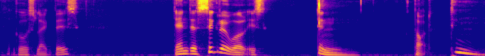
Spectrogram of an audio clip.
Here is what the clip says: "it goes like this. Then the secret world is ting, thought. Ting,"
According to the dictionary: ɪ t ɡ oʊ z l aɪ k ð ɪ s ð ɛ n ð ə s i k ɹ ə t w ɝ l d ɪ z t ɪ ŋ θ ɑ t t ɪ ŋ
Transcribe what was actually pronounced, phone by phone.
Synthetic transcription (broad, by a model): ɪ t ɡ oʊ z l aɪ k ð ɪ s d ɛ n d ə s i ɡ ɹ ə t w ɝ l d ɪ s t ɪ ŋ t ɑ t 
